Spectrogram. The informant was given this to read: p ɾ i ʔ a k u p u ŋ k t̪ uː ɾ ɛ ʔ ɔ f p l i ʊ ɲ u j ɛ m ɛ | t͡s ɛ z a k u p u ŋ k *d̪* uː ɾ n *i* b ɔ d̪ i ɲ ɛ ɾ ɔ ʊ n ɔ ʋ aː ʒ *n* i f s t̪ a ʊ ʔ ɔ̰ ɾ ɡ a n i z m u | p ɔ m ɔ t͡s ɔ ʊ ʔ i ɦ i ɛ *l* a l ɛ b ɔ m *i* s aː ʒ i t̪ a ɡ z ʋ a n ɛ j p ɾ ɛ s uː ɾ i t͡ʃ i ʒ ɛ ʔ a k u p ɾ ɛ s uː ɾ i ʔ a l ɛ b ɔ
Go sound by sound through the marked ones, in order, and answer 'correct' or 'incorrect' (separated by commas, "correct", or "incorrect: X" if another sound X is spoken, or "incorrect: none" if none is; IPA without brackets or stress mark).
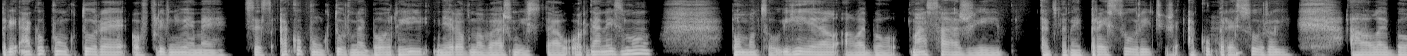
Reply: incorrect: t̪, incorrect: ɛ, correct, correct, incorrect: a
